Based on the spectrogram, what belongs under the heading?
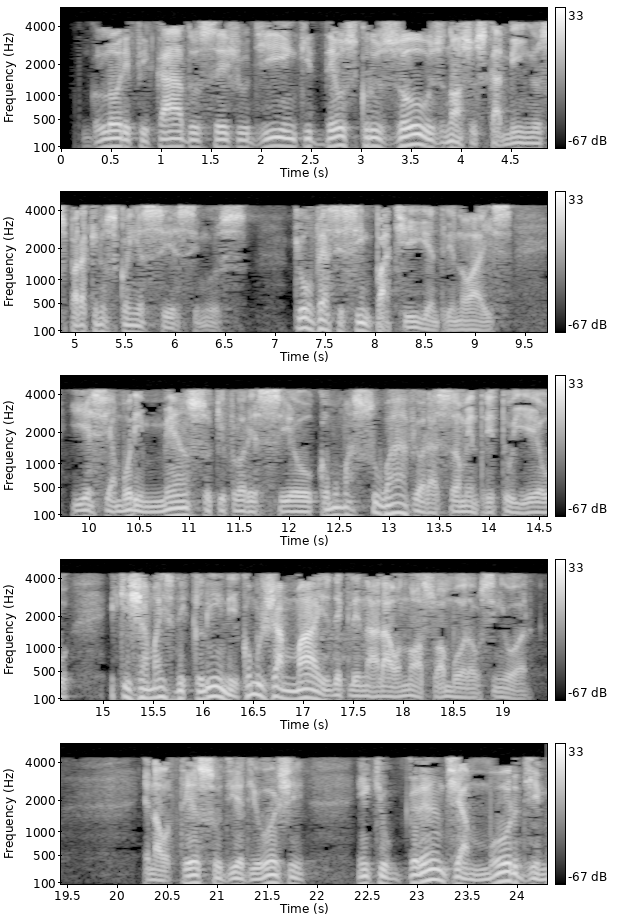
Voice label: EVANG ANIVERSÁRIO DE NAMORADA - M; Telemensagens 2017; Aniversarios

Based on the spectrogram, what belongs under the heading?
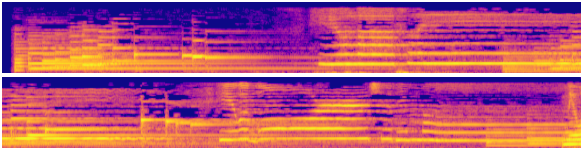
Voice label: DESCULPAS ROMANT. F, Telemensagens; fem; Telemensagens 2017

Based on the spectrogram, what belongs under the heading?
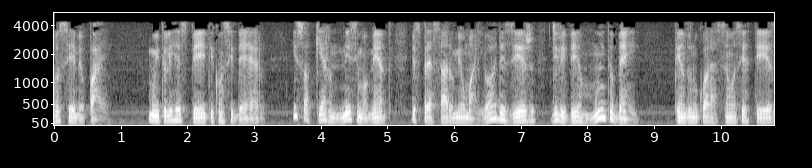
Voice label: Ano novo para mãe, masc; Natal e ano novo; Telemensagens 2017

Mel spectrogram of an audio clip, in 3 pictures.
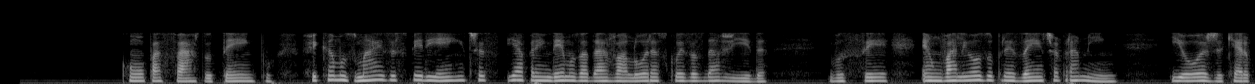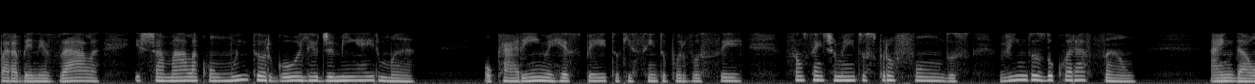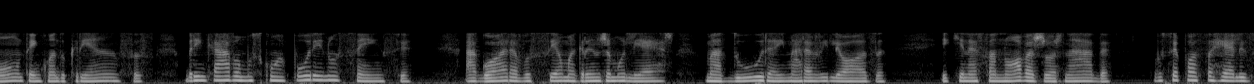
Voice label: ANIV IRMA, fem; Aniversarios; Telemensagens; Telemensagens 2017

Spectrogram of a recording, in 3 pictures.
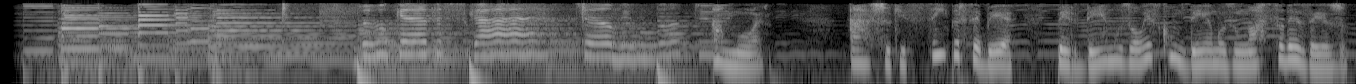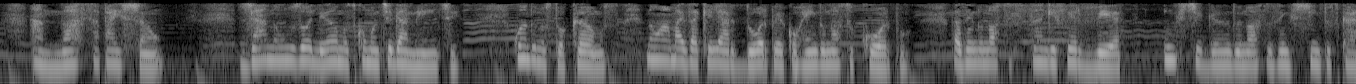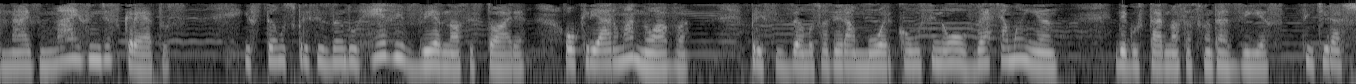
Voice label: VAMOS SAIR DA ROTINA (F), Sensuais; Telemensagens; fem

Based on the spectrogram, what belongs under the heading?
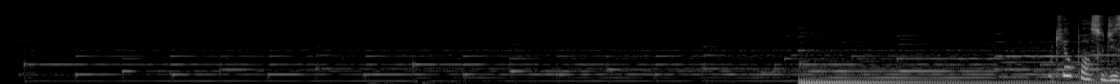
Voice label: MENSAGEM DO ANJO MENSAGEIRO, FEM; Telemensagens; Telemensagens 2017

